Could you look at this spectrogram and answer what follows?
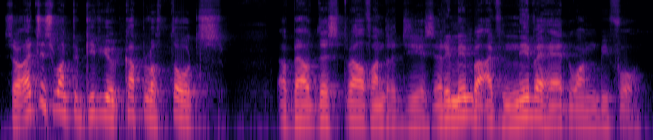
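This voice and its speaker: A middle-aged Namibian man with an Afrikaans accent, chatting casually in a self-made review, halting and repeating words with many fillers. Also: medium pitch, expressive, mellow. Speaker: motorcycle vlogger.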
